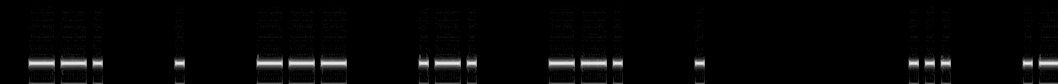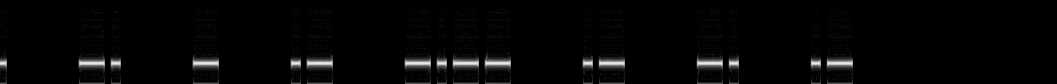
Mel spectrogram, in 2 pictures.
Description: Morse code, heard as a keyed tone, about 15 wpm, spaced as for 8 wpm, 1000 Hz. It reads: GEORGE SANTAYANA
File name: qotdfiles / 8wpm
